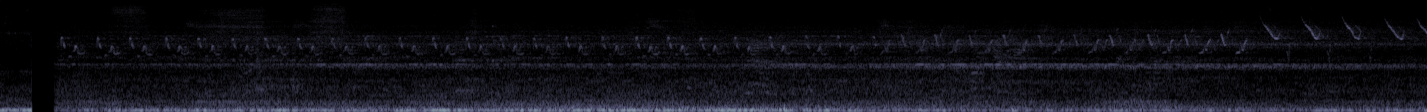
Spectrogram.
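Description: A bird chirping in a quick, even series over a steady high hum and a low rumble, with falling whistled calls about two a second near the end. The sound cuts out briefly just after the start.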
